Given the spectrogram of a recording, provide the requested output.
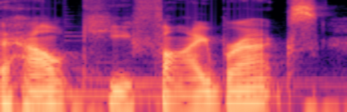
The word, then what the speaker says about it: Halqifibrax: say its name correctly i'm pretty sure it's pronounced how key fibrax but i'm probably gonna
